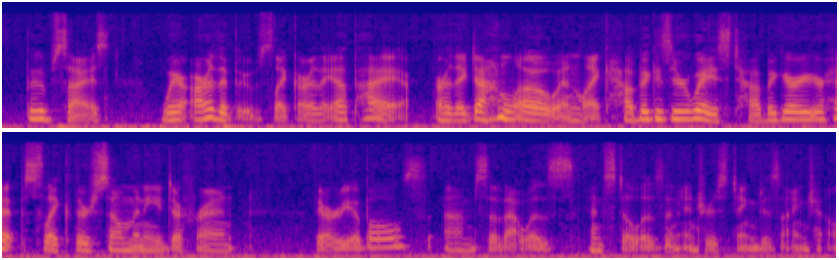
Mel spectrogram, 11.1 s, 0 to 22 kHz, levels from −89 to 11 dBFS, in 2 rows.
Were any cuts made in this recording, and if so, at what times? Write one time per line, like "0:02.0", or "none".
0:02.7
0:09.3

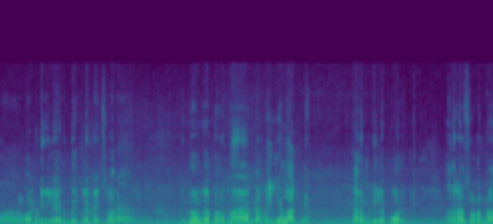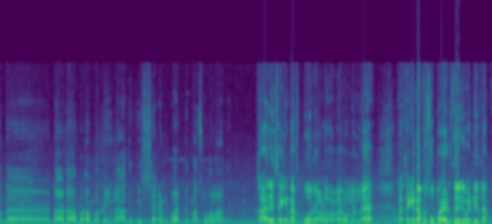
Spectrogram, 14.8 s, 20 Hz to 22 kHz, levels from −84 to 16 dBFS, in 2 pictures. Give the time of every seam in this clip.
0:11.2

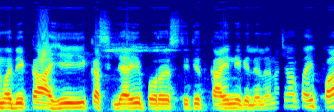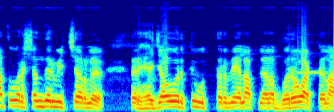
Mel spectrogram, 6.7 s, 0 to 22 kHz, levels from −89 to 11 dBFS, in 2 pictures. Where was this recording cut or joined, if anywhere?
0:02.9

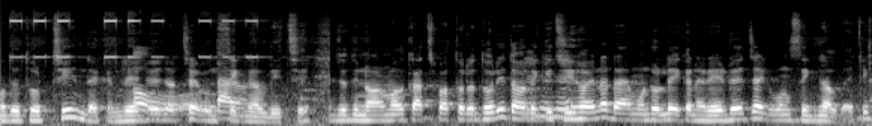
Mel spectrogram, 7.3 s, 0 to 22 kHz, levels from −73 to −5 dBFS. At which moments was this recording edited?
0:02.8

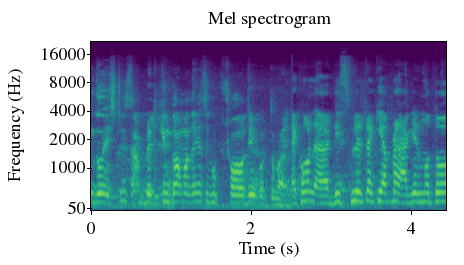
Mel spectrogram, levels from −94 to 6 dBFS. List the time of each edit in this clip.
0:02.5

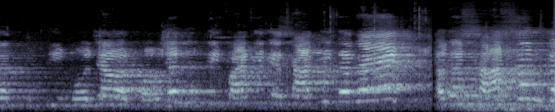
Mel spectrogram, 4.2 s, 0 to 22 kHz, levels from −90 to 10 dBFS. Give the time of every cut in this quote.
0:03.1

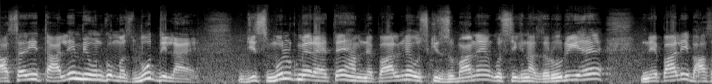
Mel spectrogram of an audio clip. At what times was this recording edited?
none

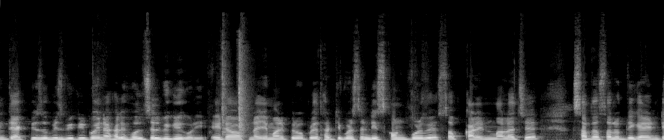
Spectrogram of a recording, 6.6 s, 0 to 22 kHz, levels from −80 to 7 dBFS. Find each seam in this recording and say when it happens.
0:02.0

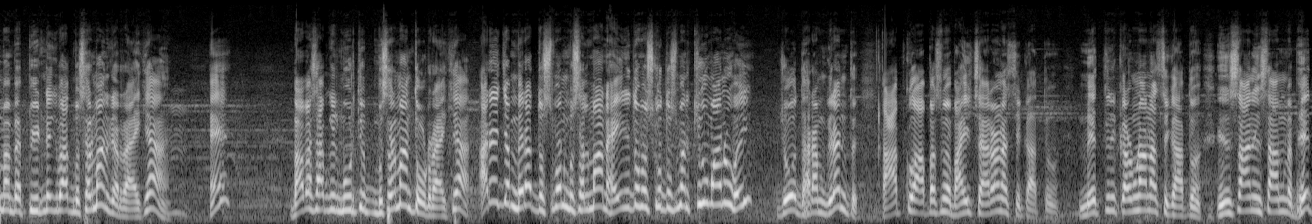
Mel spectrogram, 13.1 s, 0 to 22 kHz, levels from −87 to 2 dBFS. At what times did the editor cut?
0:07.7

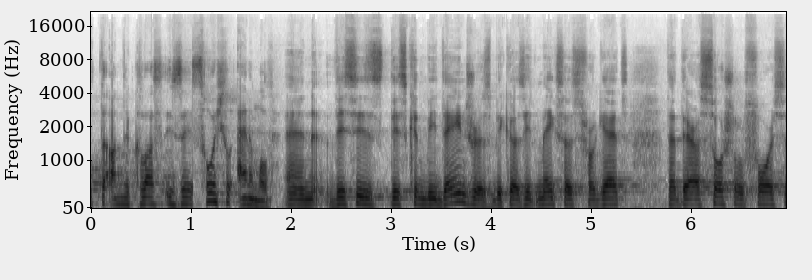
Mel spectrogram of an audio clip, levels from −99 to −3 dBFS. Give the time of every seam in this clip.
0:01.1
0:01.9

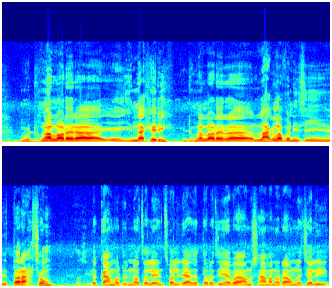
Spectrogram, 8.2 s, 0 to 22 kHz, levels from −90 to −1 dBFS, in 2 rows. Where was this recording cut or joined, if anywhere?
0:05.2

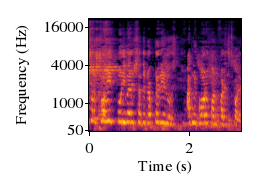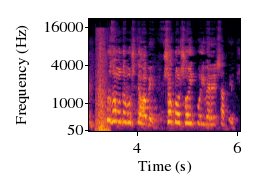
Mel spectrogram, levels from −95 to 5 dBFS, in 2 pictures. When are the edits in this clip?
0:03.2

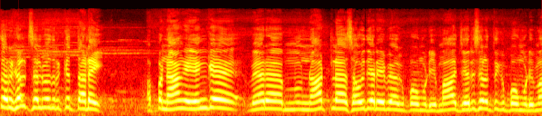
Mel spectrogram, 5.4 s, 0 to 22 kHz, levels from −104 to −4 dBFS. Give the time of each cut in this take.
none

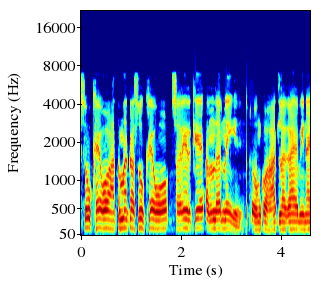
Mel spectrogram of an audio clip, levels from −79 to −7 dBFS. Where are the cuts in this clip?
0:03.4

